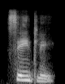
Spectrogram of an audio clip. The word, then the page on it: saintly: Indian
